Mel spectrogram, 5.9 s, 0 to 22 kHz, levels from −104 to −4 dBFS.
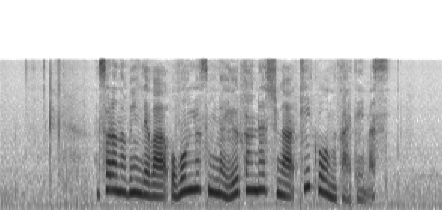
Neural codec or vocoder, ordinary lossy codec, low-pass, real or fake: codec, 16 kHz, 2 kbps, FunCodec, trained on LibriTTS, 25 frames a second; none; none; fake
